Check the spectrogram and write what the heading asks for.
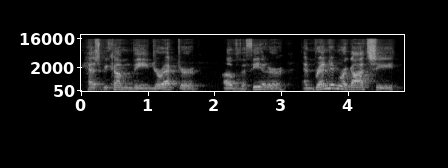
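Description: Speaking unhurriedly and with animation at a medium pitch, an older guest musician rambles through long interview anecdotes and often restarts what he's saying. The room echoes, and there's a little hiss or hum.

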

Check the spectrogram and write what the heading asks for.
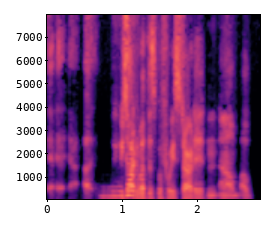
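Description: A man chatting as a podcast guest, full of restarts, asides and casual swearing. His voice sits in an ordinary middle pitch. The recording is close-miked and dry, with no room sound. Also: fast talker, dry recording. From raised partly in America, partly overseas. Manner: animated, rambling, self-interrupting, swears freely. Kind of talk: casual interview chat.

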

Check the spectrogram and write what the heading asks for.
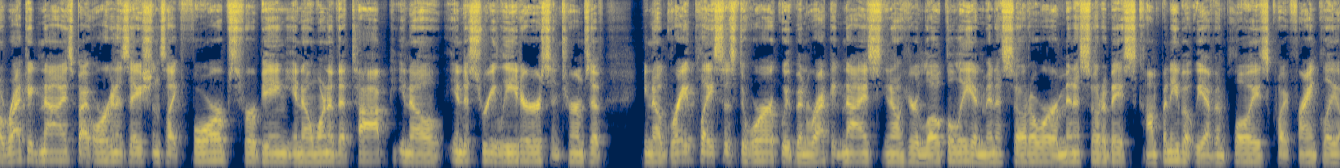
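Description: In this conversational business interview answer, an American executive explains things in slick corporate phrasing, dropping "you know" here and there. His voice sits in the mid range with a slightly bright quality.

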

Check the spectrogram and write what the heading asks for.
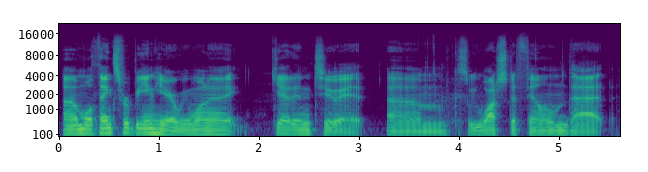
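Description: A man co-hosting a casual podcast chat, halting and restarting words, laughing often. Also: deep voice, level tone, clear, resonant tone. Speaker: podcast co-host.

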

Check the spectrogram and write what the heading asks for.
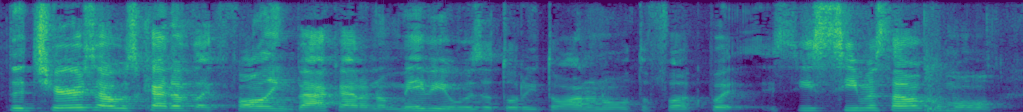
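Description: A woman's voice: lowish voice, very fast, fairly bright tone. Slangy young woman. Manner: slangy, profane, switches between English and Spanish. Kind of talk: casual chat, storytelling among friends.

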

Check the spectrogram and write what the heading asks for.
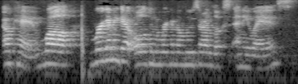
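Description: Bright-voiced young woman in an echoey room. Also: mid-range voice, steady tone, moderate pace. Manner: chatty, explains at length with hedging fillers. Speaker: guest. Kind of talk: casual chat.

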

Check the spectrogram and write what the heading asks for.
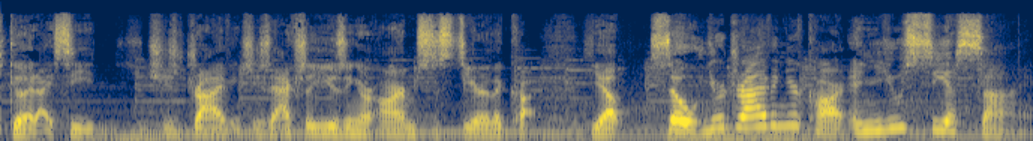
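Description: Animated man telling a children's story. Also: fairly high pitch. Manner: encouraging, playful. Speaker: host and storyteller.

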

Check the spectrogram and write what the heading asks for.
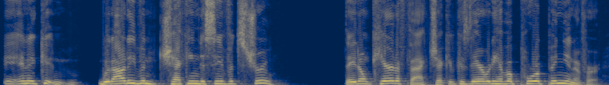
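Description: A man's voice: high-pitched, animated, fast talker. A man gives opinionated, conversational commentary as a program host, acting out imagined dialogue and posing rhetorical questions. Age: 40s.

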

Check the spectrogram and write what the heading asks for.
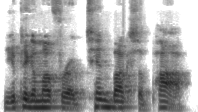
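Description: A real estate investor in his fifties from Missouri, United States, speaks with an American accent as a podcast guest. He talks casually, rambling through personal anecdotes and often correcting himself. His voice is fairly high and his pace quick.

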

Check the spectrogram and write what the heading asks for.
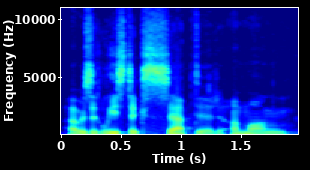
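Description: A man in his forties, a podcast guest who grew up overseas, telling his life story in a relaxed, conversational way that turns animated when he gets excited. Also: lowish voice, moderate pace. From grew up abroad (Belgium, Zimbabwe, Pakistan), then Florida. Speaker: podcast guest, former Army helicopter pilot. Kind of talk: casual interview storytelling.

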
